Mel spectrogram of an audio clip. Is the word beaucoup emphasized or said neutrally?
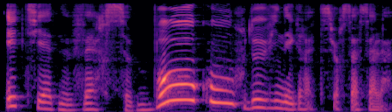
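emphasized. The word beaucoup is strongly emphasized. "on peut insister sur le mot beaucoup"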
